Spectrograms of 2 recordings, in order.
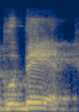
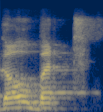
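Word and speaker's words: Goubert: streets still have the French spelling and French pronunciation. This is called Guber, right? Though if you pronounce this in English, I'm sure you will put Gaubat, right?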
